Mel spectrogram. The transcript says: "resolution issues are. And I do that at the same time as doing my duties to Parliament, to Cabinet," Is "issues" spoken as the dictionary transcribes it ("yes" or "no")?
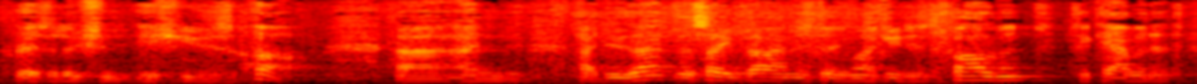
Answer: yes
